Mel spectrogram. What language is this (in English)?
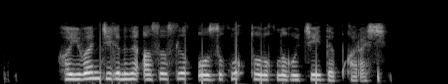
Uyghur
